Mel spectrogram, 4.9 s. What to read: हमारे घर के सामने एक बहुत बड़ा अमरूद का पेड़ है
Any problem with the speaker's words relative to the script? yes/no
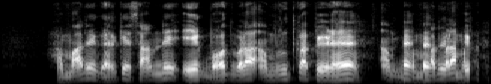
yes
